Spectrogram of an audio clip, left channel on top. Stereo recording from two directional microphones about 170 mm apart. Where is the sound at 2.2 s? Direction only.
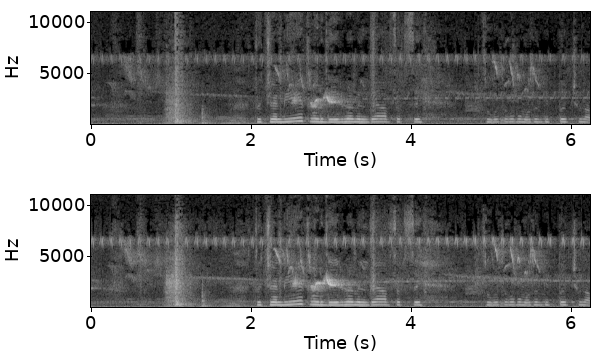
20° right (ahead or behind).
